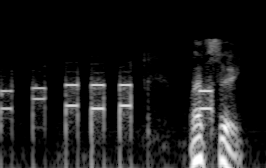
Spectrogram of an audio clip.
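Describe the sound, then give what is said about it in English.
Five crisp touch-tone beeps sound in steady succession as a phone number is dialed at KGOV Radio in Denver to call the Indianapolis Baptist Temple, each beep short and evenly spaced, followed by a brief burst of a voice. “I'm going to try to make a call, see if I could reach them out there.”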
